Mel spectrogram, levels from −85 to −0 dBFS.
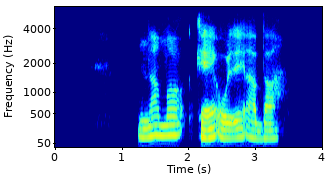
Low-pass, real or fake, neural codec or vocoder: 5.4 kHz; fake; codec, 16 kHz, 2 kbps, X-Codec, HuBERT features, trained on general audio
